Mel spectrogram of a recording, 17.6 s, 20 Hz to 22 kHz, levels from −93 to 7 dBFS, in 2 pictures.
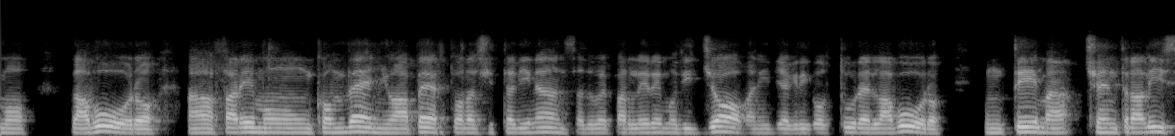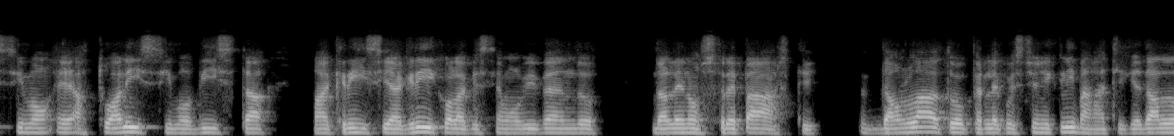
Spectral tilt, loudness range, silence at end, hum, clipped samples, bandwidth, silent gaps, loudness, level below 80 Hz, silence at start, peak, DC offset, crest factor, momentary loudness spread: -8 dB/octave; 2 LU; 0 s; none; under 0.1%; 7.6 kHz; 0.47-0.51 s, 7.28-7.33 s, 11.00-11.15 s, 13.36-13.45 s, 13.52-13.69 s, 14.99-15.17 s; -23 LUFS; -60 dBFS; 0 s; -6 dBFS; under 0.1%; 16 dB; 8 LU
